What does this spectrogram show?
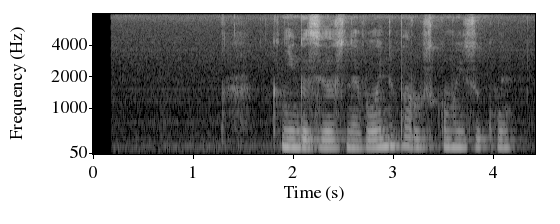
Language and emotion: Russian, neutral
